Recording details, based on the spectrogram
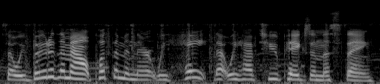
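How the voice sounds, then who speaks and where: A woman's voice: on the high side, fairly quick. A mother and homesteader telling a long story to camera outdoors, rambling and correcting herself as she goes. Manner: rambling, animated, self-correcting. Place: outdoors on a rural farm. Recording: noisy outdoor farm recording.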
